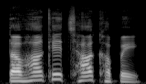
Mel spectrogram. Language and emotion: Sindhi, neutral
